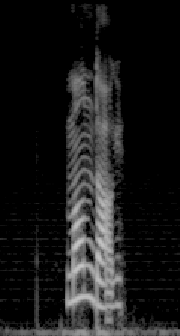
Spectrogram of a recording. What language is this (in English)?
Swedish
